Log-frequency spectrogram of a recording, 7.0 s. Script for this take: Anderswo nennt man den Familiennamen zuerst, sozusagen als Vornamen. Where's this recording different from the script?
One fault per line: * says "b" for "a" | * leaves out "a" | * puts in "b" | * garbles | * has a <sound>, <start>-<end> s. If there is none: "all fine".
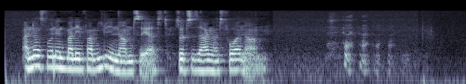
* has a laugh, 4.9-6.2 s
